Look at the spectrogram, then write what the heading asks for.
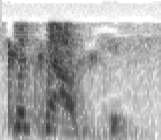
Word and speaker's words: Kwiatkowski: And am I pronouncing your name correctly? It's Kwiatkowski.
